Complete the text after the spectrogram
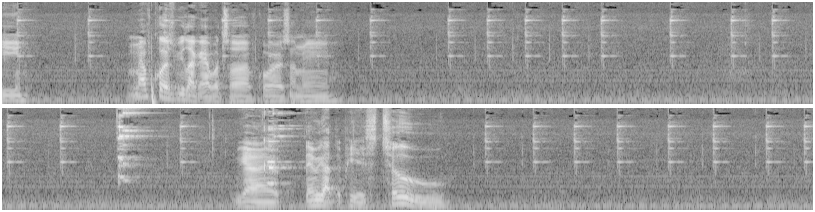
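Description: A handheld game console gives short, quick ticks as its menu scrolls.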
